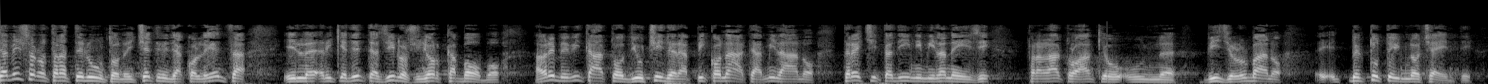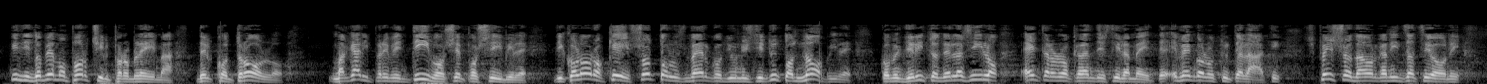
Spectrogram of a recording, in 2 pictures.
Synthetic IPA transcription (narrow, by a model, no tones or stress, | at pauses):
seavɛsːeɾot̪ɾat̪ːenuːt̪onejt͡ʃɛnt̪ɾid̪iakːolːjɛnt̪sa | ilrikjɛd̪ɛnt̪eaziːlosiɲːorkabɔːbo | avɾɛbːeːvit̪aːt̪od̪iut͡ʃːiːd̪ɛɾeapːikːonaːt̪eamːilaːnot̪ɾɛt͡ʃːit̪ːad̪iːnimilanɛːzi | fɾalalt̪ɾoaŋk̟eunviːd͡ʒilourbaːnoɛd̪elt̪ut̪ːoinːot͡ʃɛnt̪i | kwind̪id̪objaːmoport͡ʃilpɾoblɛːma̰d̪elkont̪ɾɔlːo̰ | maɡaːɾipɾevent̪iːvosɛpːosːiːbiled̪ikolɔːɾokesot̪ːoluzbɛrɡod̪iunist̪it̪uːt̪onɔːbile | komeild̪iɾit̪ːod̪elːaziːloɛnt̪ɾanokland̪est̪inament̪eʔɛvːɛŋɡonot̪ut̪ela̰ːt̪i | spesːod̪aorɡanid̪zːat̪sːjɔːni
